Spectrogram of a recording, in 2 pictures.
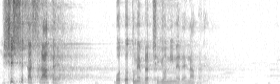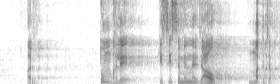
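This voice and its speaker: A benevolent male god granting boons, solemn and declaiming, as a preacher voices him. His speech swells loud and then falls soft, in a bright, forceful tone. It rings through a long, roomy hall reverb. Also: a little high, lively intonation, slow pace, long pauses, soft background music.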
